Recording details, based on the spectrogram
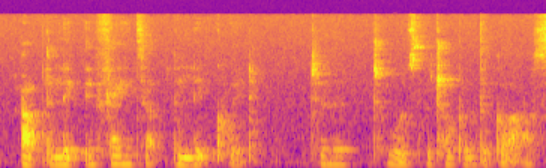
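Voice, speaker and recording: With a British accent, a soft-spoken woman talks in a fairly low pitch with monotone, flat intonation, over noticeable background noise. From England. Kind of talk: ASMR show and tell. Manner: soft-spoken, quiet.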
